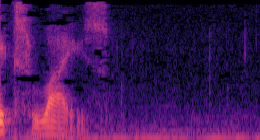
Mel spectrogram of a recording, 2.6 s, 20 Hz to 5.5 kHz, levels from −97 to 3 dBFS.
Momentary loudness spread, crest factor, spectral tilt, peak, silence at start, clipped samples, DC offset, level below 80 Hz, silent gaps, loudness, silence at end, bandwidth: 22 LU; 22 dB; -4 dB/octave; -16 dBFS; 0 s; under 0.1%; under 0.1%; -50 dBFS; none; -35 LUFS; 0 s; 5.4 kHz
